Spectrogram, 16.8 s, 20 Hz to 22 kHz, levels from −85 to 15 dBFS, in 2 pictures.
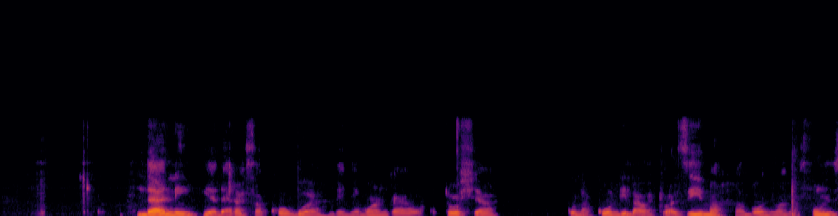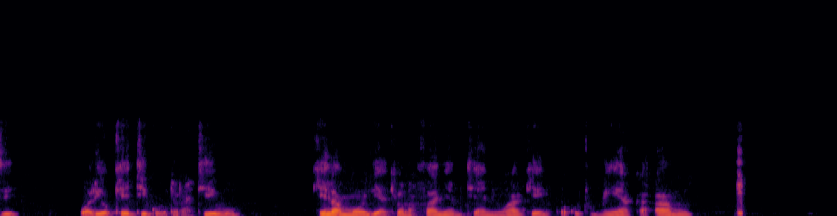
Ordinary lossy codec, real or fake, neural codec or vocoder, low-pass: AAC, 64 kbps; fake; codec, 24 kHz, 6 kbps, HILCodec; 9.9 kHz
